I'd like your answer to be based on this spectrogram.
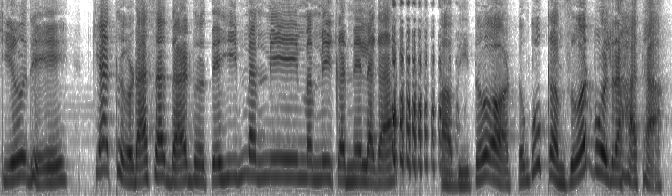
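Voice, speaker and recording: High-pitched, feisty old mother-in-law, acted by a woman. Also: expressive, measured pace, heavy background noise. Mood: triumphant, scornful. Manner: brash, scolding, sarcastic. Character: bold, feisty, teasing elderly Indian mother-in-law. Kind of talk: children's story cartoon acting.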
